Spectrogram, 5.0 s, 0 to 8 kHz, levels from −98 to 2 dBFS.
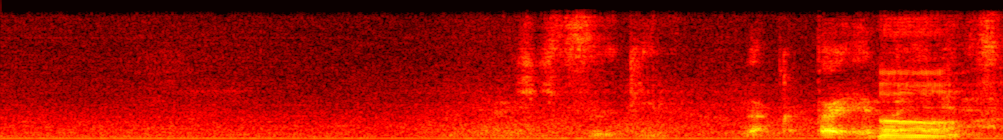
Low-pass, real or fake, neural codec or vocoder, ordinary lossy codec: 7.2 kHz; real; none; none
